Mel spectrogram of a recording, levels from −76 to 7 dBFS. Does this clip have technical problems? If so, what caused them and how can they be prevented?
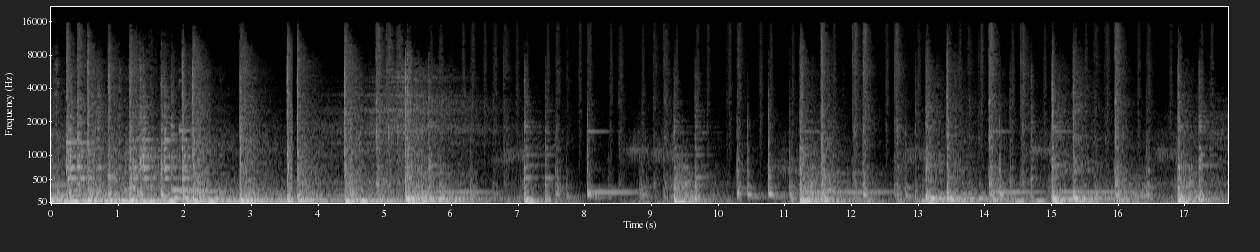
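Yes. Damaged data in a compressed stream at 3.61–3.64 s and 8.95–8.97 s: corrupted bytes make the decoder misread frames and lose sync, producing brief blips. Prevent this with checksummed, error-protected transport and storage.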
